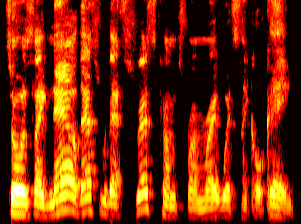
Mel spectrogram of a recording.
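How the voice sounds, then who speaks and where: A man's voice: medium pitch, animated, brisk, slightly rough. A man talking casually and bluntly, full of slang and emphasis, acting out past conversations in quotes as he tells stories. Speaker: real estate investor.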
